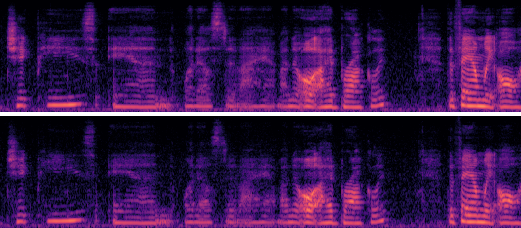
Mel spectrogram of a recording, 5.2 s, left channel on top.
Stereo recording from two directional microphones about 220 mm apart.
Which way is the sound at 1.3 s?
35° left (ahead or behind).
